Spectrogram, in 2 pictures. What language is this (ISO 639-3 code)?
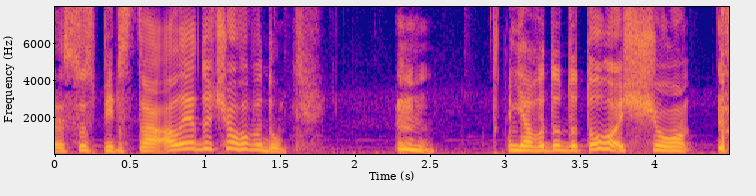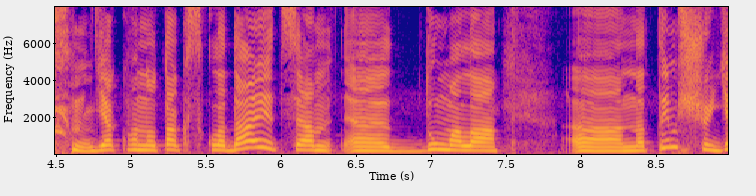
ukr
